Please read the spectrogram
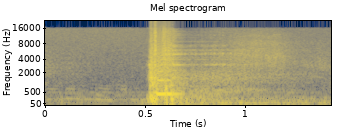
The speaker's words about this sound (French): Je vois crier, casser, serre les poings et donne un coup à son bureau.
